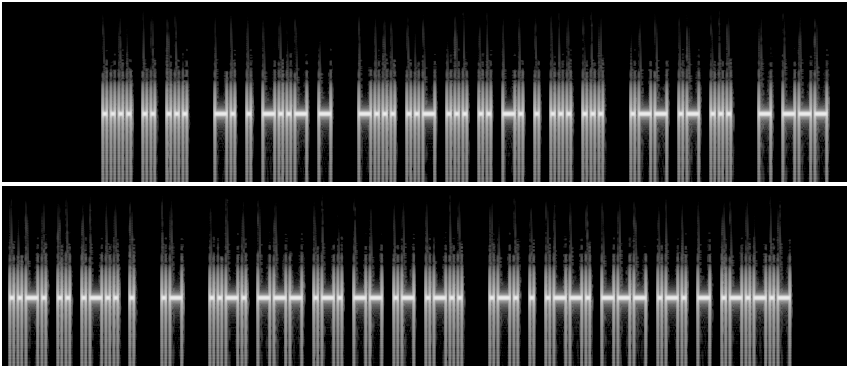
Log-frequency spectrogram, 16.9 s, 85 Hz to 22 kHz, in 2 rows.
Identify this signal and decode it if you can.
Morse code, heard as a keyed tone, about 30 wpm, 700 Hz. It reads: HIS NEXT BUSINESS WAS TO FILE A FORMAL REPORT.
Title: Sentences from Top 1300 Words 30wpm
